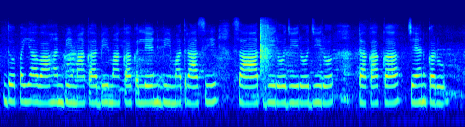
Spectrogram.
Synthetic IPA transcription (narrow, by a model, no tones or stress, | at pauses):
d̪oːpəjaʋaːɦənbiːmakabiːmakəkleːnbiːmət̪ɾaːsi | saːt̪d͡ʒiːɾod͡ʒiːɾod͡ʒiːɾoʈəkakat͡ʃeːnkəɾu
